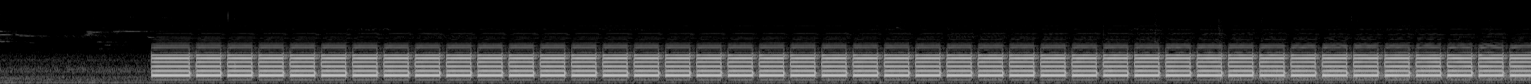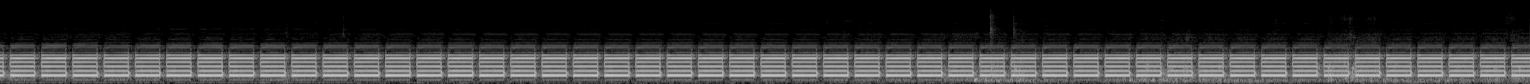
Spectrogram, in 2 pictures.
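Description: Electronic railway level-crossing warning bell starting about a second and a half in and ringing steadily, the same chime repeating several times a second. A train's running noise rises underneath near the end as it approaches.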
